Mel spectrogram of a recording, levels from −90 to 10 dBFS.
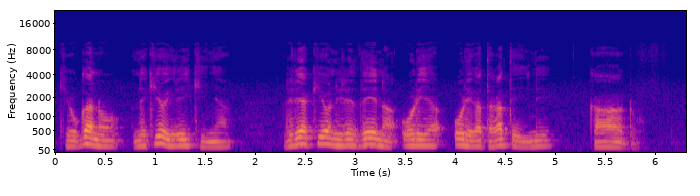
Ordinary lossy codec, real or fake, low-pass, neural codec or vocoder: none; real; 9.9 kHz; none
